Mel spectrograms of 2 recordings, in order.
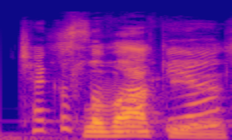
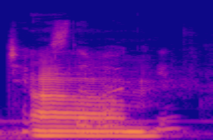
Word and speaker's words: Czechoslovakia: Czechoslovakia. – Slovakia. – Yeah, you said it right. – Nice. – That was good. – Czechoslovakia.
